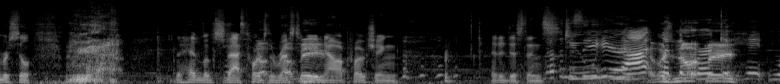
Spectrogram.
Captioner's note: grunting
